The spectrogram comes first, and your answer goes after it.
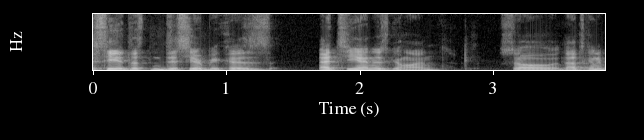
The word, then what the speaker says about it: Etienne: It's Etienne. Etienne.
